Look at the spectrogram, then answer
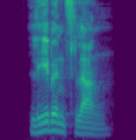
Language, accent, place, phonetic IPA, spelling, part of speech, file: German, Germany, Berlin, [ˈleːbn̩sˌlaŋ], lebenslang, adjective, De-lebenslang.ogg
- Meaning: lifelong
